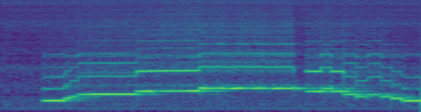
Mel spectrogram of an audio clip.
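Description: River-cane Native American flute played as a tuning check after a finger hole was burned larger. It starts about half a second in on the low note, steps up through its scale in clear held notes and comes back down to the low note near the end, which is still a little flat.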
